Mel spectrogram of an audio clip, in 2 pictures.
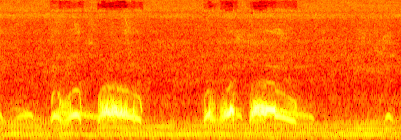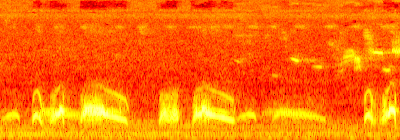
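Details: Spotted dove calling as a trapping lure: repeated hoarse coo phrases, a couple of short notes then a longer falling note, continuing steadily with a faint low hum behind.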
